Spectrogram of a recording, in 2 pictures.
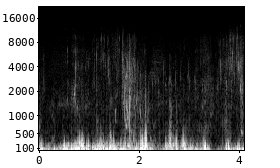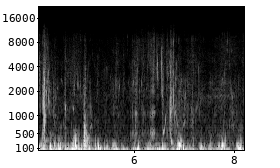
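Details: Canoe paddling on Yellowstone Lake: splashes and water swirling, gusts of wind buffeting the microphone, with no animal voices.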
